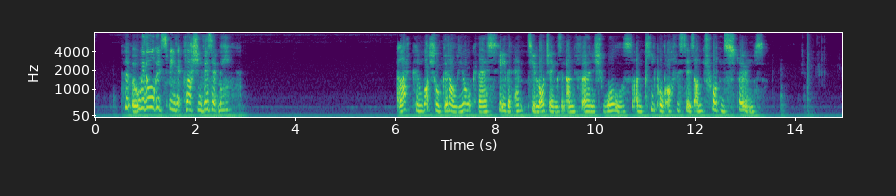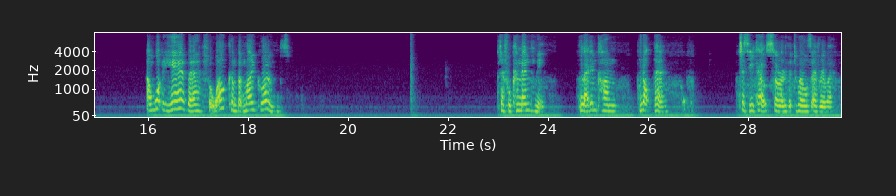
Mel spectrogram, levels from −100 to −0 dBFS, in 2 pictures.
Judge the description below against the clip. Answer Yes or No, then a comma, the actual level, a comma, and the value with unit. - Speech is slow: Yes, slow, 100 wpm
